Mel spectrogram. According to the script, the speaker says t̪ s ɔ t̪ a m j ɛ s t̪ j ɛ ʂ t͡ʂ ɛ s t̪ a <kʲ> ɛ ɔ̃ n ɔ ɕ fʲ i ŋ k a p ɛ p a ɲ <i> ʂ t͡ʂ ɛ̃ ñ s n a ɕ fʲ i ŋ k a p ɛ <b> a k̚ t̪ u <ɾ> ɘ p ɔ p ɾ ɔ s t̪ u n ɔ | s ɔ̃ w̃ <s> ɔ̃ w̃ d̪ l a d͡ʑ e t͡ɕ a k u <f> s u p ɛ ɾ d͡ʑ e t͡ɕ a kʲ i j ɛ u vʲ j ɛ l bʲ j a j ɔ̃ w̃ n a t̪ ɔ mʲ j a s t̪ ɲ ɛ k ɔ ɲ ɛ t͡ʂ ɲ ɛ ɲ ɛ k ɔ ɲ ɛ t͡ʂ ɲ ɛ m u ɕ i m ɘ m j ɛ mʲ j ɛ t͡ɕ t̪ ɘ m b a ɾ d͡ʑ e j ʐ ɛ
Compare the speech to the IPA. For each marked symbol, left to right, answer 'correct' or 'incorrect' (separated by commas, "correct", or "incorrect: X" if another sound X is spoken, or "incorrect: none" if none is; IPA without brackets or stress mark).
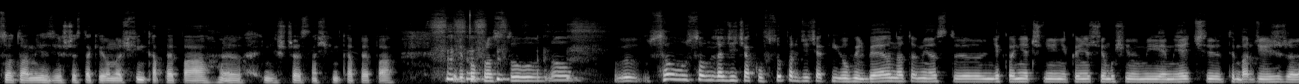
correct, incorrect: ɛ, incorrect: p, correct, correct, correct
